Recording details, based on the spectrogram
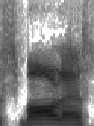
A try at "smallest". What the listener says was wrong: One more time. Can I hear the sound t? Smallest.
